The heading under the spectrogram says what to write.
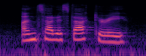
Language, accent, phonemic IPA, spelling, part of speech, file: English, US, /ˌʌnsætɪsˈfækt(ə)ɹi/, unsatisfactory, adjective, En-us-unsatisfactory.ogg
- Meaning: Inadequate, substandard or not satisfactory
